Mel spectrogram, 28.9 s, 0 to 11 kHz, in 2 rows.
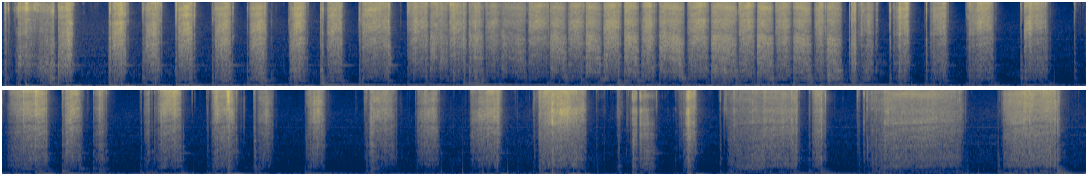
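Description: A lump of pineapple charcoal rubbed back and forth on smooth 220 g/m² paper, a dry scratchy rasp at each stroke. For several seconds the strokes run together into a steady scraping, then they come apart again at about two to three a second.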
